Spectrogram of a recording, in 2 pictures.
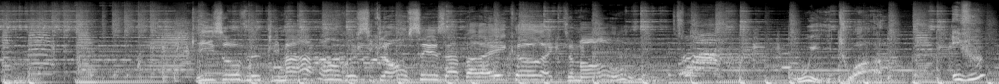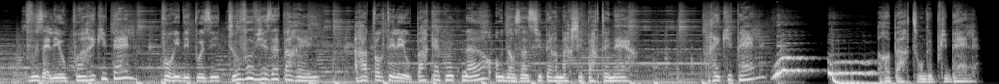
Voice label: ReCycle FR RADIO; Recupel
